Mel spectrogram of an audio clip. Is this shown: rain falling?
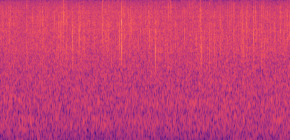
yes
